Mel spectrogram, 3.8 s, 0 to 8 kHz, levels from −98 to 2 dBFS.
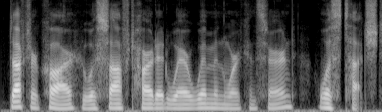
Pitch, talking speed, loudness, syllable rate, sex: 115 Hz, 190 wpm, -21 LUFS, 5.5 syllables/s, male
